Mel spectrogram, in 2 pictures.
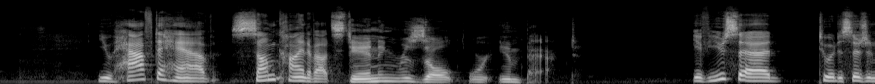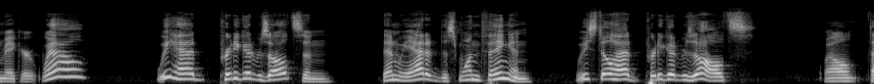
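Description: After "have some kind of", 3.5 to 6.64 s runs at the wrong speed, 0.764 times, dragging about five semitones deep, likely a clock mismatch.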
